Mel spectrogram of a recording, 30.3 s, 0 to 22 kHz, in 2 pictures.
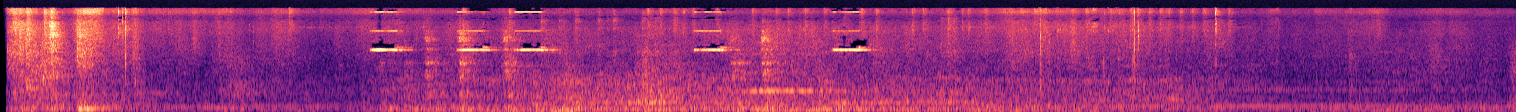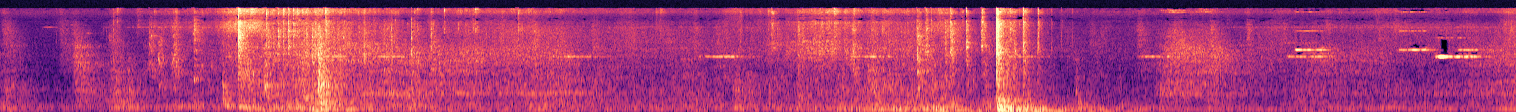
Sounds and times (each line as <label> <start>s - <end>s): Elevator Noise 0.1s - 30.3s
doors opening 3.4s - 30.3s
Elevator ding 3.6s - 24.5s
